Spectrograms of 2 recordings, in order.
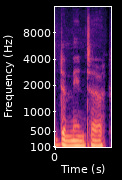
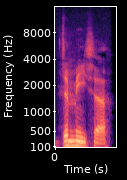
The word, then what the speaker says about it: Demeter: And Dracula, The Last Voyage of the Dementor with 6.5 million. Demeter. Oh, did I say Dementor?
